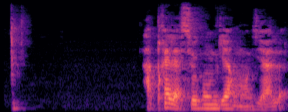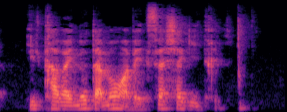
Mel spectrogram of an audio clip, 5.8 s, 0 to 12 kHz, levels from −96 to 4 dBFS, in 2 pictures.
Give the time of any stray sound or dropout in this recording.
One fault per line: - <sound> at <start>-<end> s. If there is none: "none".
none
